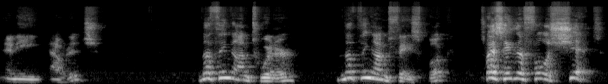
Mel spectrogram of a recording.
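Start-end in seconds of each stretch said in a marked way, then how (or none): 4.8-6.0 angry jab, higher and louder; furious. Real, not acted. Driver calling out Uber's outage claim, angry jab. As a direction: snap it out in real anger. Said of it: "I'm furious about this".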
